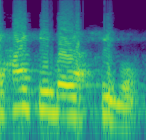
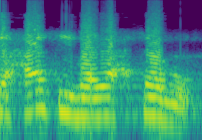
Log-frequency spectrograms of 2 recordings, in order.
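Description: First: حسب يحسب with the kasra on the sin of يحسب; teacher showing the kasra in يحسب; vowel demo. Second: حسب يحسب said slowly with the fatha on the sin of يحسب; slow teaching read of حسب يحسب; vowel demo. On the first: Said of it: "وسمع فيه". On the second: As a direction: draw out يحسب to show the fatha. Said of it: "سمع فيه الفتح فقيل". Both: Shown as a demonstration.

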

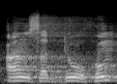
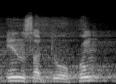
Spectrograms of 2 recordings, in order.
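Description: First: "أن" read with an a vowel, as in "an"; slow "أن صدوكم", opening on hamza plus short a; fatha on the hamza. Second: "إن" read with an i vowel, as in "in"; kasra on the hamza. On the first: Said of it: "في الآية قراءتان". (فتح الهمزة في "أن") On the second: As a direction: open "إن صدوكم" with hamza plus short i. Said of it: "وسواء كانت القراءة بكسر الهمزة". (كسر الهمزة في "إن") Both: Shown as a demonstration.

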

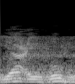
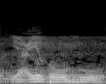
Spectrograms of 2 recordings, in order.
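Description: First: يعظه with even short vowels; full vowels. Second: يعظه with its short vowels distorted; uneven vowels. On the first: Teacher models correct recitation, يعظه evenly voweled. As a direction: give each syllable of يعظه its due. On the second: Teacher shows crooked reading, يعظه uneven. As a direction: lose the even timing of يعظه. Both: Shown as a demonstration. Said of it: "ولا تقل".

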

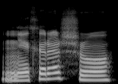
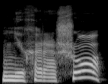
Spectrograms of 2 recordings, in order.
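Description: First: Slow, musing understatement; thoughtful drawl. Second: Quicker, incredulous repeat with a lifted ending; indignant exclamation. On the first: Seti reflects on what he has just heard, thoughtfully. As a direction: stretch it out pensively. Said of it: "задумчиво протянул Сети". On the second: Medjay throws Seti's word back at him, exclaiming. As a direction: echo it back as an exclamation, rising at the end. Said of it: "воскликнул Меджай". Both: A narrator's reading.

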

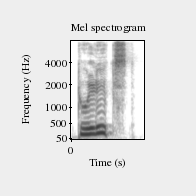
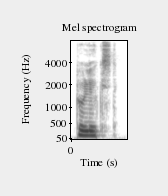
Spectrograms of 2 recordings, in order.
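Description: First: Viel höher, laut geschrien; besinnungslose Wut. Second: Scharf und lauter; wütend. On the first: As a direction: schrei es in rasender Wut. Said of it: "besinnungslose Wut". (in besinnungsloser Wut geschrien) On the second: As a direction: entschieden widersprechen. Dunja contradicts him. (wütender Widerspruch) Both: A narrator's reading.

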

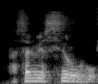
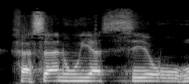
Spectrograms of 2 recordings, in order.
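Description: First: "فسنيسره" rushed, vowels clipped short; snatch the short vowels of "فسنيسره". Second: "فسنيسره" very slow, each vowel given its full length. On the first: Teacher warns students, showing "فسنيسره" with snatched vowels. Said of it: "نحذر من اختلاس الحركات هنا". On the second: Teacher corrects for students, "فسنيسره" with full measured vowels. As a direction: draw out every vowel of "فسنيسره". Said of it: "لا". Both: Shown as a demonstration.

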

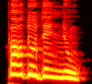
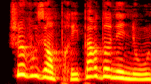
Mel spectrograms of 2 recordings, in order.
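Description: First: High, loud cry for forgiveness. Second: Higher, imploring plea; pleading. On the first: The four older children begging Jacques and Paul, crying out loud. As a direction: call out all at once. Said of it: "s'écrièrent tous à la fois les quatre grands". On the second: Sonushka pleading with the French boys, imploring. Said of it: "dit Sonushka d'un air suppliant". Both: A narrator's reading.

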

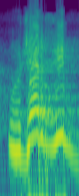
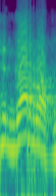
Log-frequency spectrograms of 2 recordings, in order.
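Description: First: نجرب said nujarrib with kasra on the ra; careful nujarrib, the ra clearly with i; نجرب with kasra on the ra, as it should be said; correct pronunciation. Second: نجرب said nagarrab with a fatha on the ra; the mistaken nagarrab, ra with open a; نجرب with fatha, as not to say it; wrong pronunciation. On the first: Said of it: "نجرب بكسر الراء". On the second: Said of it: "ما تقولش نجرب". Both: Shown as a demonstration.

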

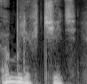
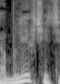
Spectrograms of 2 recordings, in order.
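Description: First: Облегчить stressed on the final syllable чить; correct stress. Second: Облегчить stressed on the middle е; mistaken stress. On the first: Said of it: "Правильное ударение". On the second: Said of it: "это очень распространённая ошибка". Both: Shown as a demonstration.

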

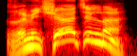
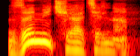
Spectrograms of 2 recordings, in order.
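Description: First: ЗАМЕЧАТЕЛЬНО cried out high; delighted exclamation. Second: A touch of dry dismay on ЗАМЕЧАТЕЛЬНО; resigned irony. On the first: Parent hears the children may stay, delighted exclamation. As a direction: exclaim it brightly, pitch jumping up. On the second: Yoni is left with the children, mildly ironic. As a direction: say it slightly raised, falling away, no delight. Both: Acted.

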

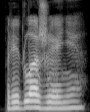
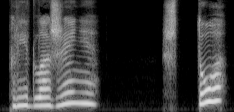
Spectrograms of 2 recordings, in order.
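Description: First: Low voice of the proposing lover; lover's answer. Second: Higher questioning voice, jumping up at the end; stunned echo. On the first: Lover answers her question as he proposes, low and settled. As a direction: state it low, as a simple answer. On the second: Heroine stunned by her lover's proposal, incredulous. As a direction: echo it slowly, then burst out in disbelief. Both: A narrator's reading.

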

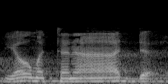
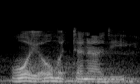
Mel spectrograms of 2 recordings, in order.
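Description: First: "التناد" said slowly with the final dal doubled, tanādd. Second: Said in the usual way. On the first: Shown as a demonstration. Teacher showing the other reading of "التناد" with a doubled dal. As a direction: lean on a geminated dal at the end of "التناد". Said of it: "بالتشديد، الدال مشددة". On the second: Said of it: "وهناك قراءة أخرى".

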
